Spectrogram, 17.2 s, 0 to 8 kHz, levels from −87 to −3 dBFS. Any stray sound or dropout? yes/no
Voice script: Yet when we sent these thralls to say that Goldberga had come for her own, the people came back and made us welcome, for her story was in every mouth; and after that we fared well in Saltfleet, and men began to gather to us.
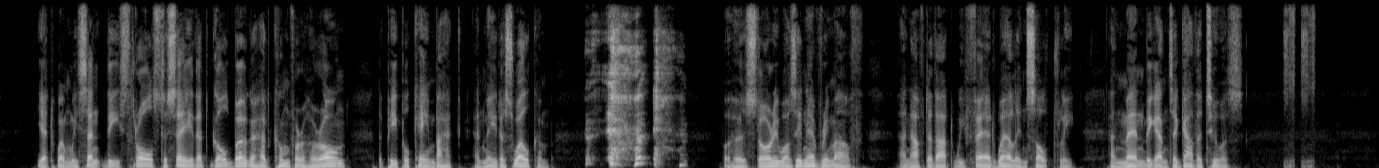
yes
